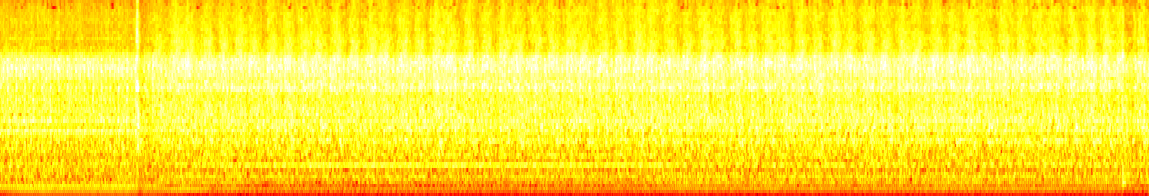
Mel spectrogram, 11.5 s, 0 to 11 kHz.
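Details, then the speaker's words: Land Rover 90, naturally aspirated diesel, not started in 8 years, in cold snowy weather on the last battery: after a stumbling catch it settles into a rough, uneven clatter with a light knock; it only partly started. "well that's it it sort of started ish a little bit"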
